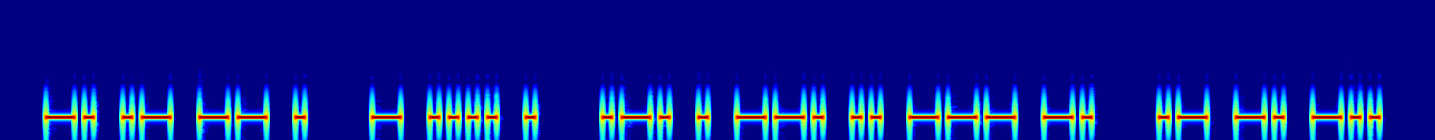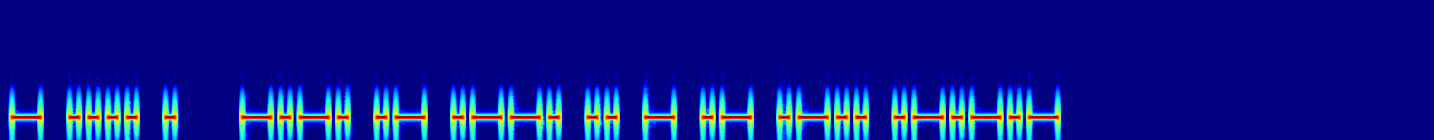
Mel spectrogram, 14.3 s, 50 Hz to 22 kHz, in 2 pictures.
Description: Morse code, heard as a keyed tone, about 25 wpm, 700 Hz. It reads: NAME THE REGION AND THE CAPITAL.
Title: Sentences from Top 1500 Words 25wpm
